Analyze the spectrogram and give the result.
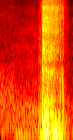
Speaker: It sounds like farts. Like that. Is that why this is so funny? Because seal sneezes sound like farts, right?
